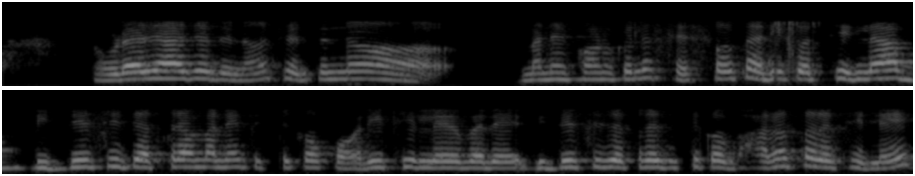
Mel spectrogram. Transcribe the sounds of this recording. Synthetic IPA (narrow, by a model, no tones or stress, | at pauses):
nuɽad͡ʒaːd͡ʒed̪inɔsed̪inɔ | manekɔɳkɔilɔsesɔt̪aɾikɔt̪ʰilabid̪esid͡ʒat̪ɾamanet̪it̪ikɔkɔɾit̪ʰilebəɾebid̪esid͡ʒat̪ɾad͡ʒ̪it̪ikɔbʱaɾɔt̪ɔɾet̪ʰile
